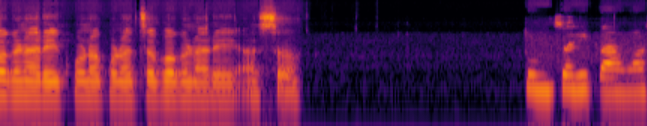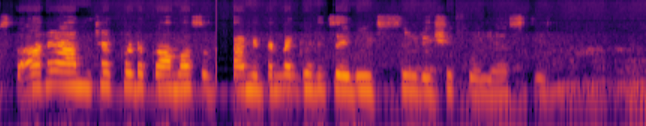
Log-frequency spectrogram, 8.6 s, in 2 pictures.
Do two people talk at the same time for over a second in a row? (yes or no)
no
